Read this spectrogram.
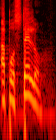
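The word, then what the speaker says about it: apostelo (ἀποστέλλω): Esta palabra envió es una palabra griega que se pronuncia apostelo.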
